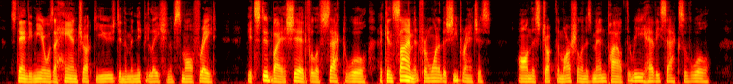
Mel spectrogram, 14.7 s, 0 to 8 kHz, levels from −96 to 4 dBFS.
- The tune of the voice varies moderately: No, narrow, 2.0 semitones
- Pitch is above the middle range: No, low, 105 Hz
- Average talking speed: Yes, average, 180 wpm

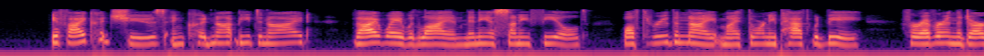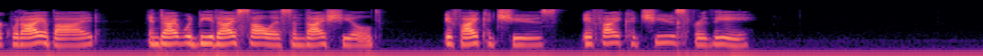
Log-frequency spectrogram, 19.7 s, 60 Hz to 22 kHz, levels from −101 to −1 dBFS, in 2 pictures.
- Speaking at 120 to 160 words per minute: No, average, 170 wpm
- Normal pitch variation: No, narrow, 2.3 semitones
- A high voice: Yes, high, 225 Hz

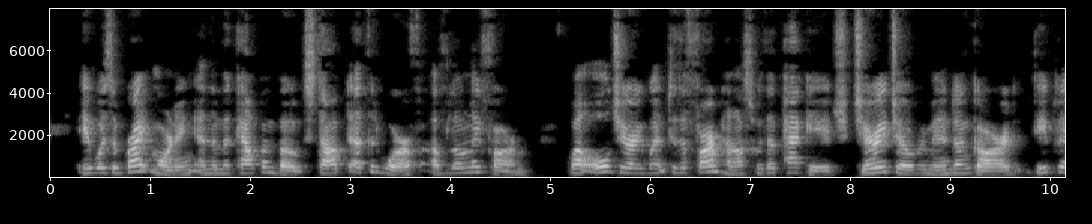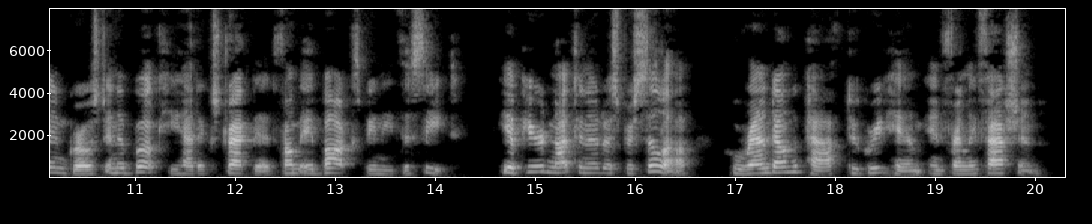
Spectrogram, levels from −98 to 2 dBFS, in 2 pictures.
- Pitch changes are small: No, average, 4.1 semitones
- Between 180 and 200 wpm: Yes, average, 185 wpm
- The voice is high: Yes, high, 210 Hz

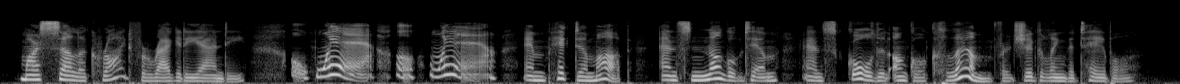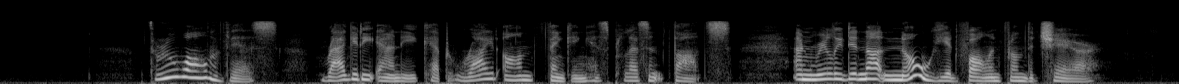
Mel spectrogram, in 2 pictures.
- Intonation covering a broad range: Yes, wide, 6.6 semitones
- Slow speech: Yes, slow, 115 wpm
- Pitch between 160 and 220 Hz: Yes, medium, 185 Hz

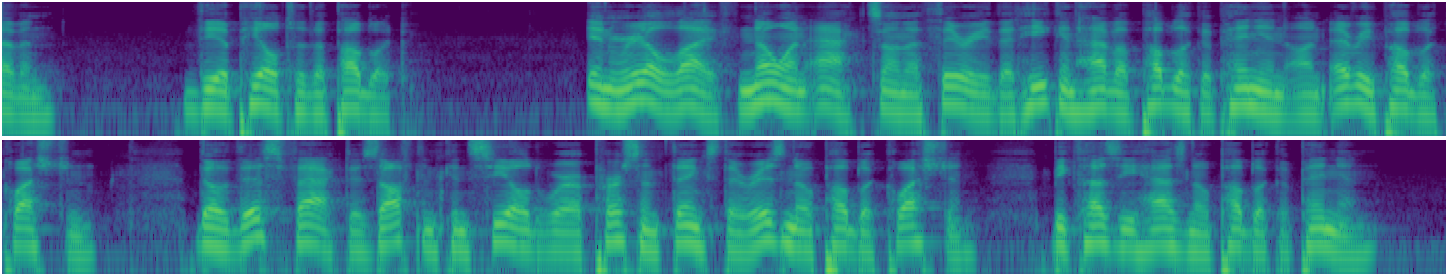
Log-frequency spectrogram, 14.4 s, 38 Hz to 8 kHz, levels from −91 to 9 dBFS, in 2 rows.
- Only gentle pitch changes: No, average, 4.3 semitones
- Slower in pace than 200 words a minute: No, fast, 205 wpm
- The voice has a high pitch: No, low, 115 Hz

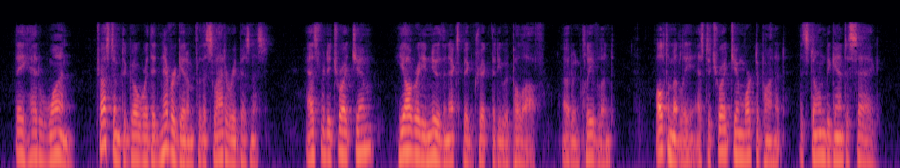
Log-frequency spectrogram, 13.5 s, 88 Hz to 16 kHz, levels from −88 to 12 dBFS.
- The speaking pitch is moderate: No, low, 115 Hz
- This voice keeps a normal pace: No, fast, 210 wpm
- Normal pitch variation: Yes, average, 3.9 semitones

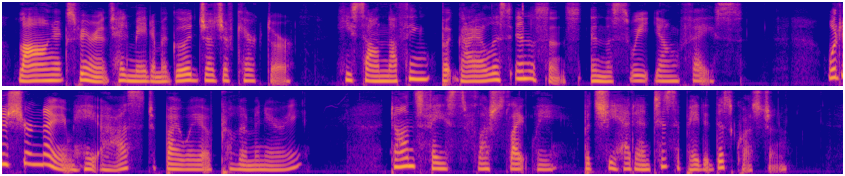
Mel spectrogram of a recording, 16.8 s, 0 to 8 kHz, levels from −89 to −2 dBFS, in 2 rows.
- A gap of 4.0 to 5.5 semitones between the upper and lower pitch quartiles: No, average, 3.3 semitones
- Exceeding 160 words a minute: No, average, 145 wpm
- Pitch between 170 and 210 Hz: Yes, high, 190 Hz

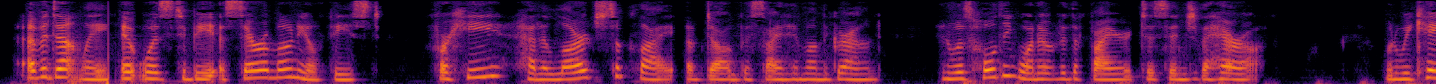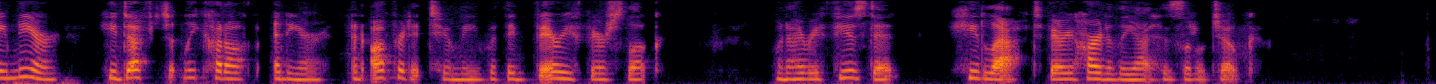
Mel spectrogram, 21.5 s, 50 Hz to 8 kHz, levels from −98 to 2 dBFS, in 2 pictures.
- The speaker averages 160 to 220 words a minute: Yes, average, 180 wpm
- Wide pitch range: No, average, 3.9 semitones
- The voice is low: No, high, 225 Hz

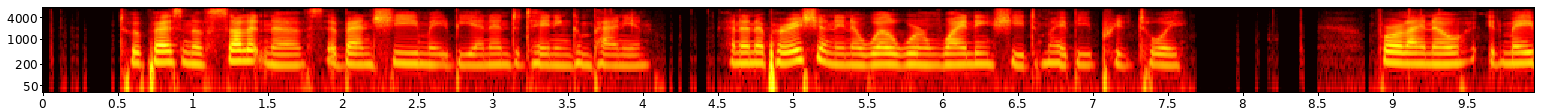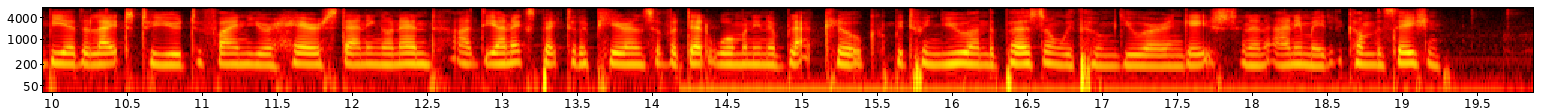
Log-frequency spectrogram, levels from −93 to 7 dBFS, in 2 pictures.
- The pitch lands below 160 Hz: No, high, 205 Hz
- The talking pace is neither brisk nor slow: No, fast, 210 wpm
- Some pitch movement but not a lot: No, narrow, 1.6 semitones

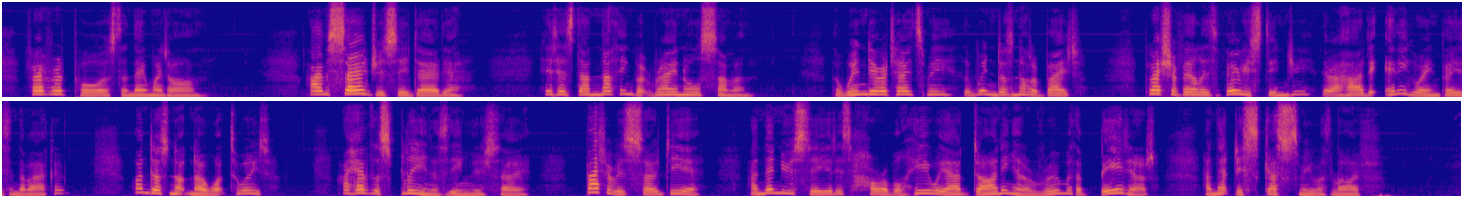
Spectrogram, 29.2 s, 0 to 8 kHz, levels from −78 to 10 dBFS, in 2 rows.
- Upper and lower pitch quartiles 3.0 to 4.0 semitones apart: No, average, 4.4 semitones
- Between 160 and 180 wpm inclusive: Yes, average, 175 wpm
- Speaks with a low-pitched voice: No, high, 220 Hz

